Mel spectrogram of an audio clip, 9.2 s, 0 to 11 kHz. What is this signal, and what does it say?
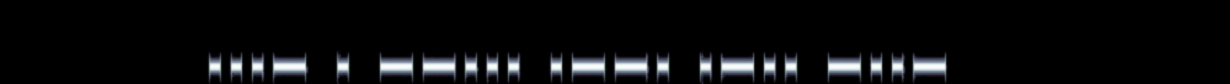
Morse code, heard as a keyed tone, about 15 wpm, 700 Hz. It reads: VE7PLX
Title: DXCC-100 Call Signs - 6 Characters - Repeated 2x - 15wpm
